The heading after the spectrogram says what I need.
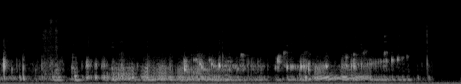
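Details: A dog's stomach grumbling: continuous gurgling, squeaky rumbling with shifting pitch, some almost cooing; normal bowel sounds (borborygmi).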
